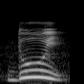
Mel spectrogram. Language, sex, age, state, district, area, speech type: Bengali, female, 45-60, West Bengal, Purulia, urban, read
